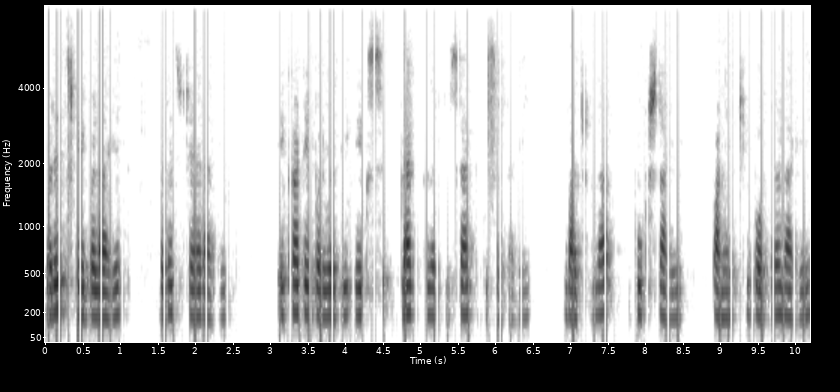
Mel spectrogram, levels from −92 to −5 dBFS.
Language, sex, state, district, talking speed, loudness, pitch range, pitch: Marathi, female, Maharashtra, Solapur, 130 wpm, -33 LUFS, 180-200 Hz, 185 Hz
